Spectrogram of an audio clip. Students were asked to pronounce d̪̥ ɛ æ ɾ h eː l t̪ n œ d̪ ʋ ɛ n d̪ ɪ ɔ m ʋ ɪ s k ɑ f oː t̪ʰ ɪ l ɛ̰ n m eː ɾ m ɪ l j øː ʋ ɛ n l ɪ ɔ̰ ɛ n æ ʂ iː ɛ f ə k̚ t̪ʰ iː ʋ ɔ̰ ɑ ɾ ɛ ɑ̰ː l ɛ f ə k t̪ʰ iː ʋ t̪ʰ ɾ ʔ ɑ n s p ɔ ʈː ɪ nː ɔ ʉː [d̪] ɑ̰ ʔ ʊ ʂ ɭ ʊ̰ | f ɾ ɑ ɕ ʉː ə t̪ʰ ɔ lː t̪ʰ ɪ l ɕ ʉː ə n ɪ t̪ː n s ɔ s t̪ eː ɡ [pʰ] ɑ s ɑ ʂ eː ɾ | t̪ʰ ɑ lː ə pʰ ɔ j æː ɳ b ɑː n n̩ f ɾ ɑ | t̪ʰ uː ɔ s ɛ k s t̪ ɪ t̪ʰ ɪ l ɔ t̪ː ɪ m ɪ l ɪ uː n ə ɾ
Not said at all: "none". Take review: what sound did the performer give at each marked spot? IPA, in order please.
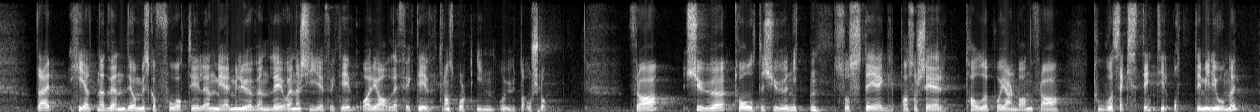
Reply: t̪, pʰ

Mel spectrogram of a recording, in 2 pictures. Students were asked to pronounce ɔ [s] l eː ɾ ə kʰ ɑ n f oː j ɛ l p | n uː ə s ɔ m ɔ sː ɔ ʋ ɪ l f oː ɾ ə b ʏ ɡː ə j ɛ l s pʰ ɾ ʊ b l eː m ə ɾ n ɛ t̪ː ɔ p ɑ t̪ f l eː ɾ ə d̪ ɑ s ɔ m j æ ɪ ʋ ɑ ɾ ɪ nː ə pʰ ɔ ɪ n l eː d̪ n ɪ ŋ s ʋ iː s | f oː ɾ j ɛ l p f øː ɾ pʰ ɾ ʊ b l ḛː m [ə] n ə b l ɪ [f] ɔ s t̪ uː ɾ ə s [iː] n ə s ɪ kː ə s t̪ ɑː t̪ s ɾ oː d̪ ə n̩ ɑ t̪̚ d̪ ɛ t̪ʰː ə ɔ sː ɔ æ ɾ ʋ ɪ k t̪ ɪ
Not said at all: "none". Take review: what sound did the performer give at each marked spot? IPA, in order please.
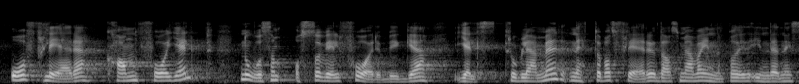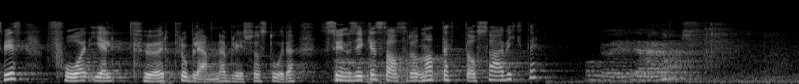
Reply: f, ə, ʂ, yː

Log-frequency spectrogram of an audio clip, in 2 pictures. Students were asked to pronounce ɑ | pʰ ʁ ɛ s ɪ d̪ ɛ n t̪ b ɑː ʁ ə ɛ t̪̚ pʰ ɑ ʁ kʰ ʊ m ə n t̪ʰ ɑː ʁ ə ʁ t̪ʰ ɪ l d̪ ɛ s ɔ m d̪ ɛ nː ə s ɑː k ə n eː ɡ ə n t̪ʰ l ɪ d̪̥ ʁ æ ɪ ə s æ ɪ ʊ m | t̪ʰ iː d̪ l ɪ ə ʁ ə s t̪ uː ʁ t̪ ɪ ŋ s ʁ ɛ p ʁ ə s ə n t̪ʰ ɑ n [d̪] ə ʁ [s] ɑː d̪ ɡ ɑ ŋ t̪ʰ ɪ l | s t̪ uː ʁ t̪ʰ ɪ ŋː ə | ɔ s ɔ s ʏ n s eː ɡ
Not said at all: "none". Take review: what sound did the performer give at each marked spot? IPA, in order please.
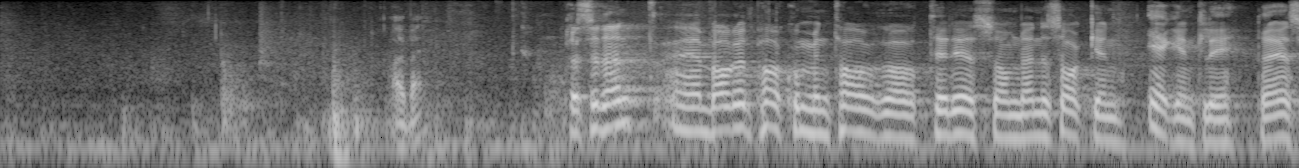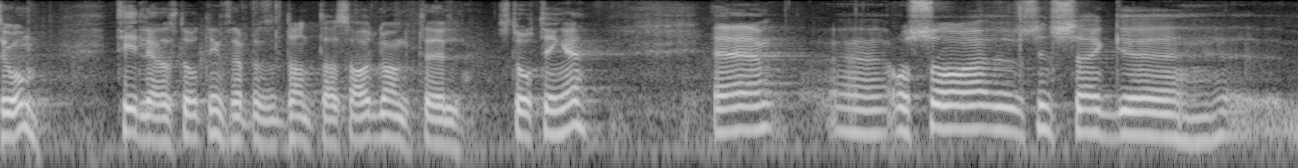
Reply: t̪, s

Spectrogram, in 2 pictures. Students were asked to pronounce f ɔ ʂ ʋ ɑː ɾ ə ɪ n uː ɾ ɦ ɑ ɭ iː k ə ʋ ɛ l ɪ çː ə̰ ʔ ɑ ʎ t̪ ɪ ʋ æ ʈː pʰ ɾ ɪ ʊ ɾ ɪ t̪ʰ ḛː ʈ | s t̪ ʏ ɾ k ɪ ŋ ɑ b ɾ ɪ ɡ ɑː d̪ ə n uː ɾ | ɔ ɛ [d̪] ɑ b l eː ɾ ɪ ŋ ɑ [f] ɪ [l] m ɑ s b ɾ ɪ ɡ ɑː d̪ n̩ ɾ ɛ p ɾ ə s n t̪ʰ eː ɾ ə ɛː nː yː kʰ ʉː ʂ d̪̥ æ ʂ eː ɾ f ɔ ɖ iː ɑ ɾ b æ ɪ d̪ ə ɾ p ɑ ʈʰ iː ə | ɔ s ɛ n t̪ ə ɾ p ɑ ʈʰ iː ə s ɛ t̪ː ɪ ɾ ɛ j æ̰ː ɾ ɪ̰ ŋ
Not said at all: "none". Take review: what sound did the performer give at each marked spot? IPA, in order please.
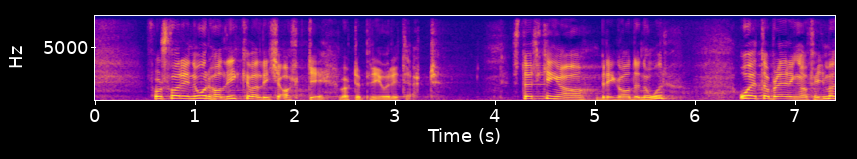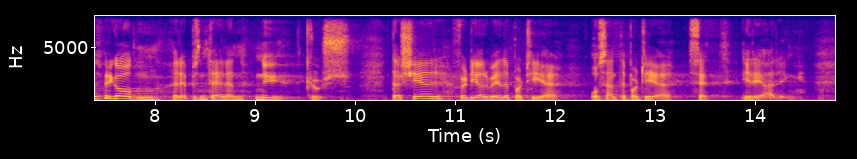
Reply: t̪, f, l

